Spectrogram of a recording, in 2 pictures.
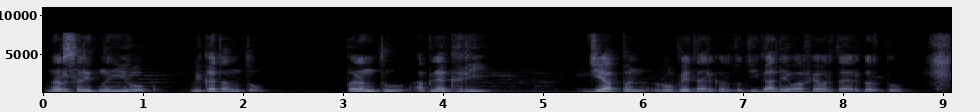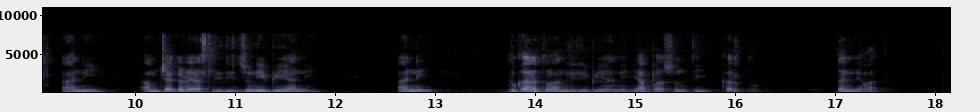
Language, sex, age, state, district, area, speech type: Marathi, male, 45-60, Maharashtra, Nashik, urban, spontaneous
